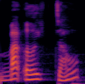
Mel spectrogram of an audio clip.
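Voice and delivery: put-on a girl stunned by her boyfriend's mother; stunned stammer. A narrator's reading. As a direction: stammer it out, caught off guard. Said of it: "Uyển ngỡ ngàng".

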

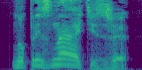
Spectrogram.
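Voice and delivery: high-pitched coaxing demand; insisting, with a high pleading lift; insistent. A narrator's reading. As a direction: press for a confession. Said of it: "настаивала графиня".

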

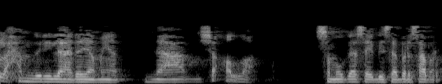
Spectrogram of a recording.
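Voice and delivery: quiet gratitude. Acted. Grateful reply to reminder.

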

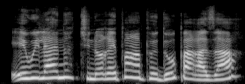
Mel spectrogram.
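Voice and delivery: amused teasing question, voice lifted high; chuckling. A narrator's reading. Old master teasing Willan, chuckling. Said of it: "gloussa-t-il".

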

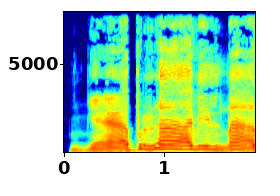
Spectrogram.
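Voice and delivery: loud, high, stretched yell; drawn-out roaring rejection; bellowing. A narrator's reading. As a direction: bawl the verdict syllable by syllable. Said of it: "заорали знаки".

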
